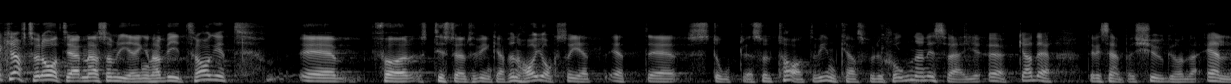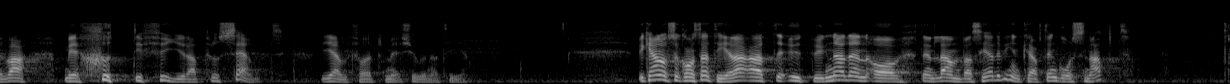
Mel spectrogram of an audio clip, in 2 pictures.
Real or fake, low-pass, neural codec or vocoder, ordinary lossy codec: real; 7.2 kHz; none; none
